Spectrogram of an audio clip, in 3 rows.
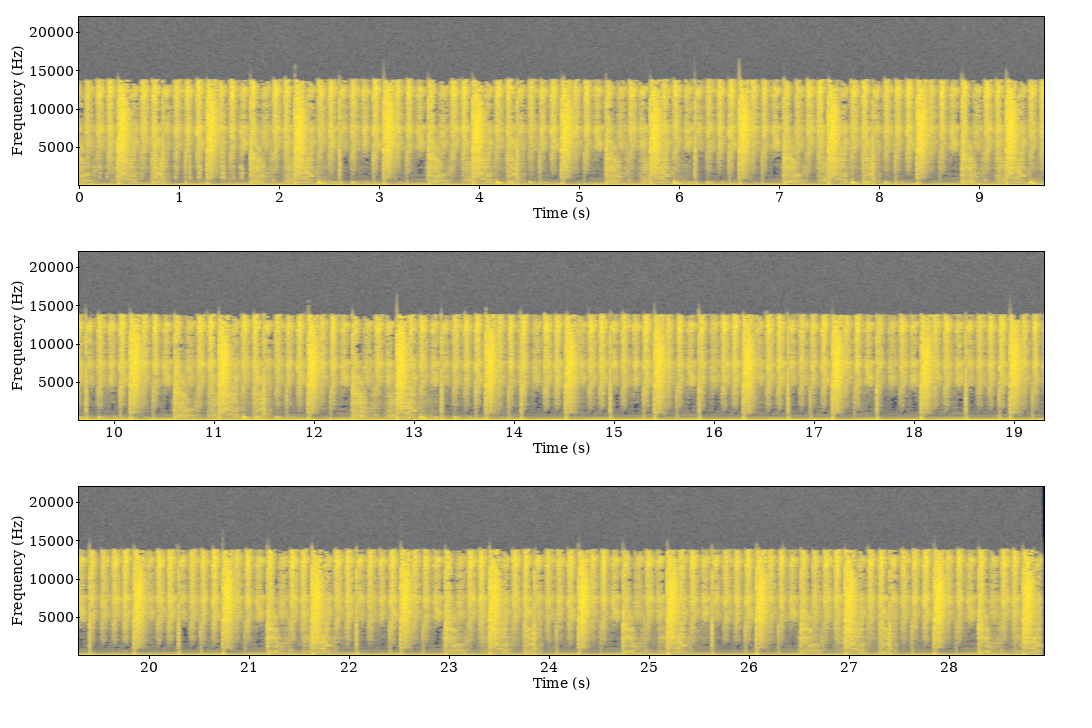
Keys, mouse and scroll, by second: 0.4 right click, 4.9 click, 9.1 click, 10.3 click, 11.6 Return, 12.8 click, 14.8 click, 15.5 click, 17.2 click, 18.5 click, 19.1-20.2 ctrl+drag, 20.4 click, 22.7 click, 23.2 click, 24.1 click, 24.5 shift+click, 25.2 click, 25.4 click, 26.3 click, 27.4 click, 28.4 click, 28.6 click.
